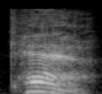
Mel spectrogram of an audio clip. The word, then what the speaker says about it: care: But if we put magic E on the end, we don't have car. We have care. Care. So magic E is silent, but it changes the A from R to air. It goes from car with no magic E to care with a magic E.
